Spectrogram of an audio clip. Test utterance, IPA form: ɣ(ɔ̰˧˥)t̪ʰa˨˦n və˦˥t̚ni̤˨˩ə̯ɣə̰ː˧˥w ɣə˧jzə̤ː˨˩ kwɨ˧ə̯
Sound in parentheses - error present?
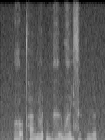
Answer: no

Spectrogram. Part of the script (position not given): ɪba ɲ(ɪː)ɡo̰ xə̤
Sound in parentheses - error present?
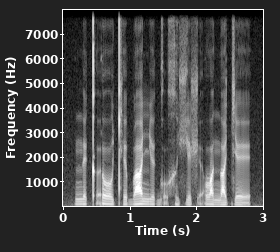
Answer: no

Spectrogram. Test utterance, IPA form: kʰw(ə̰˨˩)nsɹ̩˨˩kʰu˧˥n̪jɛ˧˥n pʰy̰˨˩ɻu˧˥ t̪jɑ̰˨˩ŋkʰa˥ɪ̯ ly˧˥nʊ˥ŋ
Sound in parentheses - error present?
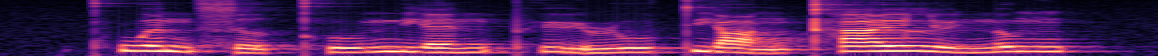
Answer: yes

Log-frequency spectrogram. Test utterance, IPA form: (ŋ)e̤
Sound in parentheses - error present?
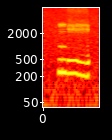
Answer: no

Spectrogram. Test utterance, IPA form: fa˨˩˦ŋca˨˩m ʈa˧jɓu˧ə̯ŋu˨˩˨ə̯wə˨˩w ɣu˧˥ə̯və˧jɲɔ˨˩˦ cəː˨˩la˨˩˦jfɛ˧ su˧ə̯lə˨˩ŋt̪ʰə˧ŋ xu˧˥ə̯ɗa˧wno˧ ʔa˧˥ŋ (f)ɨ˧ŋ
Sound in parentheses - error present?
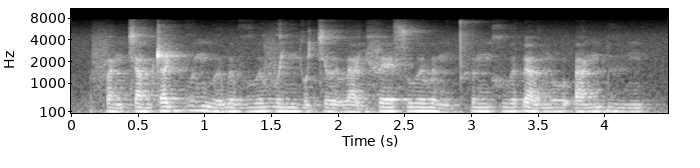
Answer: yes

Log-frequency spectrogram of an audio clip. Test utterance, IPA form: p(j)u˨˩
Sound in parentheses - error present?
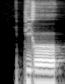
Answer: no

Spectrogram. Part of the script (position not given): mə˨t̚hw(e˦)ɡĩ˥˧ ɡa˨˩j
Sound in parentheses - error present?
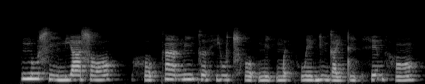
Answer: yes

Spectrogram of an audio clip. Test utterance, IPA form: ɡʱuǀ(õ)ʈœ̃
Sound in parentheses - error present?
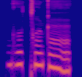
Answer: yes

